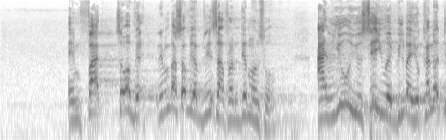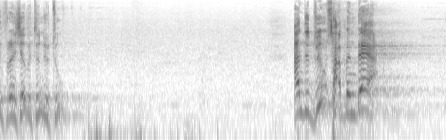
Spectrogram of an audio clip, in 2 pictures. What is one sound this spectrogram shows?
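A middle-aged man preaches with animation through a microphone in an echoing hall.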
